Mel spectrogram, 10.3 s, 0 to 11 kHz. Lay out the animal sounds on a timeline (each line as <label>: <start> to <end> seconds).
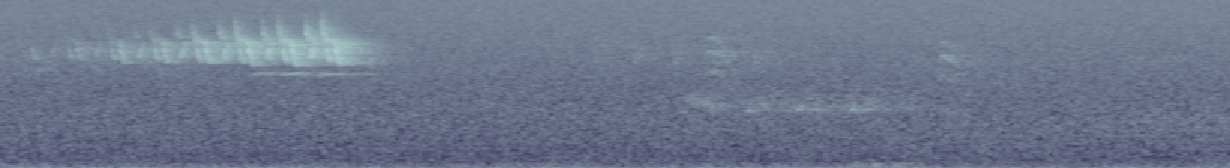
Ovenbird (Seiurus aurocapilla): 0.0 to 3.3 seconds
Tufted Titmouse (Baeolophus bicolor): 2.0 to 3.2 seconds
American Crow (Corvus brachyrhynchos): 5.6 to 7.6 seconds
Yellow-bellied Sapsucker (Sphyrapicus varius): 5.8 to 6.1 seconds
Yellow-bellied Sapsucker (Sphyrapicus varius): 7.7 to 8.1 seconds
